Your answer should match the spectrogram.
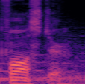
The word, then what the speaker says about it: Foster: pickle so it does i'm foster i'll remember that easy because your name rhymes with fossil and you're old wow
